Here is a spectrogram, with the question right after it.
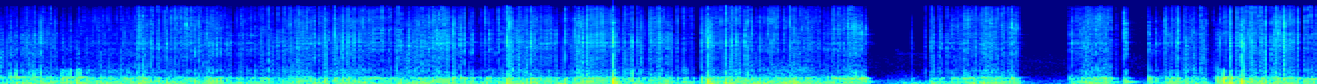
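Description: Long acrylic nails scratch and rub the black metal mesh grille of a Blue Yeti microphone up close. The result is a dense, continuous scraping rustle with heavy low-end rumble and a bright hiss on top. It breaks off in a few brief pauses near the end.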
